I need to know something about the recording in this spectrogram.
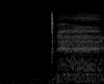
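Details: After a brief quiet pause, a sudden harsh, hissing breath continuing loudly to the end: stridor in a person with subglottic stenosis (narrowing just below the vocal cords).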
